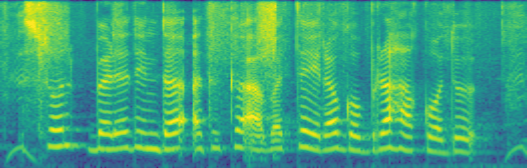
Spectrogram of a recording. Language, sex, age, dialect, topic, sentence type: Kannada, male, 18-24, Dharwad Kannada, agriculture, statement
